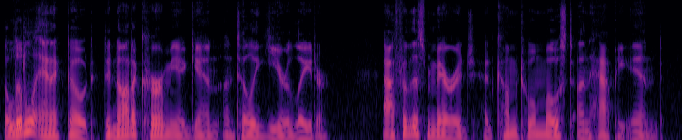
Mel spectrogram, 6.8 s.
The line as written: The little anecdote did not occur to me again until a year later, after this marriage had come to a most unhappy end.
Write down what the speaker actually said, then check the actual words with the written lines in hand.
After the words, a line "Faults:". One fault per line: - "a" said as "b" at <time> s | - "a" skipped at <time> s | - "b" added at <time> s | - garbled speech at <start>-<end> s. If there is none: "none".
The little anecdote did not occur me again until a year later, after this marriage had come to a most unhappy end.
Faults:
- "to" skipped at 1.6 s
